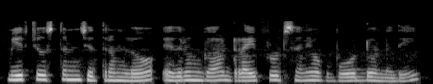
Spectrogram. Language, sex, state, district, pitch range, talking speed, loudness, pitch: Telugu, female, Telangana, Hyderabad, 175-210 Hz, 140 wpm, -19 LUFS, 190 Hz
